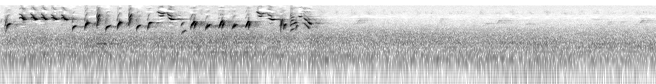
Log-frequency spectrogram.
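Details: A European goldfinch sings a quick burst of high, jingling chirps and buzzy flicks lasting a little over two seconds, followed by near silence with faint background twitters.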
